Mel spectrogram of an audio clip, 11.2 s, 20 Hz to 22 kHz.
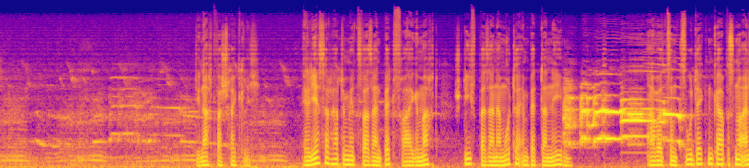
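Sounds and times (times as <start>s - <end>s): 
rooster crowing in the morning: 0.0s - 3.5s, 8.4s - 10.3s
speech: 2.9s - 4.0s, 4.6s - 8.7s, 9.7s - 11.2s.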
